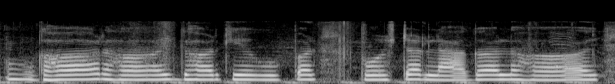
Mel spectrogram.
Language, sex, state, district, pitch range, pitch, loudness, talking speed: Bajjika, female, Bihar, Vaishali, 210-225 Hz, 220 Hz, -13 LUFS, 90 wpm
